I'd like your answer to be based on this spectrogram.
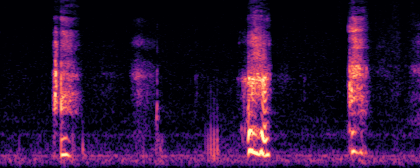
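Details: Three short, sharp catching sounds about a second apart over four seconds; hiccups.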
